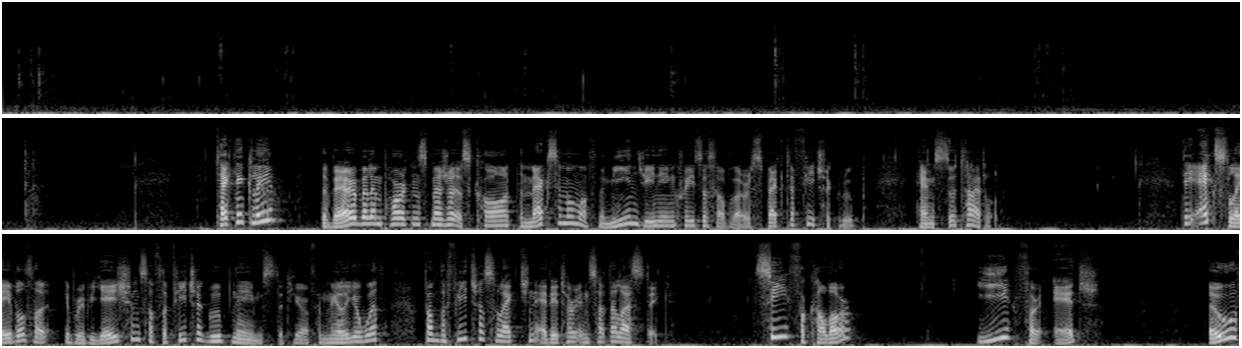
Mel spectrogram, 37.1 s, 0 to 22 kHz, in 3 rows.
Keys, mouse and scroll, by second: 0.0-0.8 typing, 1.1 Tab, 2.1 i, 2.7 a, 3.7 Tab, 4.7 d, 5.1 a, 5.4 Tab, 7.7 y, 8.0 e, 8.5 b, 10.1-11.0 typing, 12.6 Return.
